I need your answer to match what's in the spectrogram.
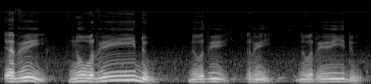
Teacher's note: huruf ora itu dibaca tipis, tarqiq. Karena apa? Huruf ora-nya berbaris bawah kasrah. · Ketika ini kita baca berbaris i, berarti menjadi ri, nuridu, nuridu, ya, paham ya? Kita baca agak panjang karena mad tabi'i di situ ya.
